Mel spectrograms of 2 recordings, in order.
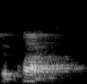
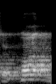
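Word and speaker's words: שפט: that we're doing is shapat. All right. How you do? There we go. I think this is how you do it. Bang, shapat.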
